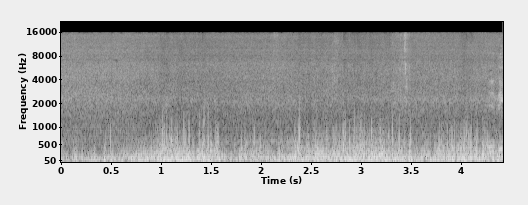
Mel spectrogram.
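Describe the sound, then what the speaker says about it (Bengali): Strong wind blows around a rural home after a storm has broken branches, a loud, close rumbling gust buffeting the microphone with rustling throughout. "এখনও তো কি বাতাস চলতেছে"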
